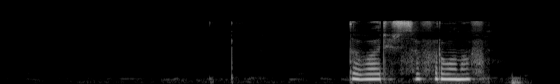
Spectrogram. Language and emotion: Russian, neutral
